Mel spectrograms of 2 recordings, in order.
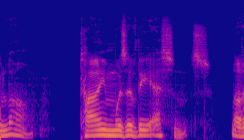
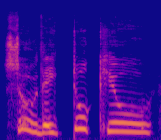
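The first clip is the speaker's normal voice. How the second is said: grand regal lady, pitched high and louder; rich royal voice; 12 semitones higher, 4 dB louder, slower than usual. Acted. The Rani greeting Will on the phone, rich and regal. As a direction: sound like a queen condescending down the phone. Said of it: "the rich royal voice".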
